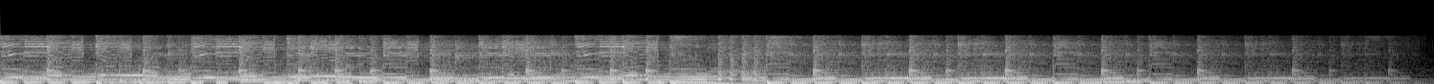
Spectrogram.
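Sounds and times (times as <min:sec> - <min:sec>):
rock music: 0:00.0 - 0:14.3.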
